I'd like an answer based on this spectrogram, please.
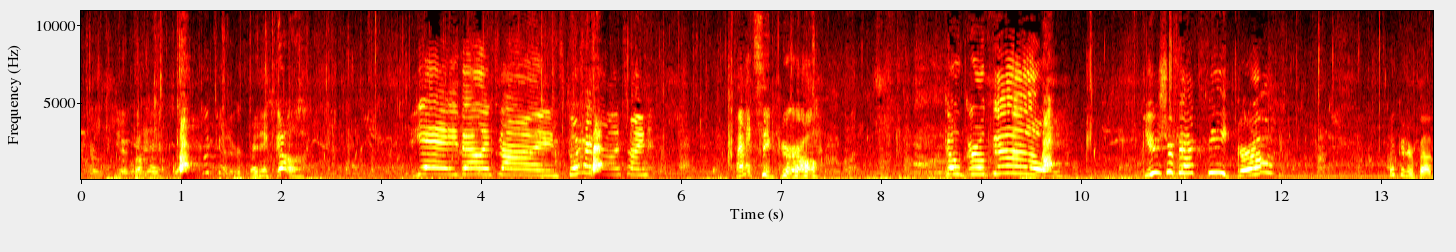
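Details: Rhodesian Ridgebacks, a father and his daughter, swimming in a pool on a hot summer day in Elizabethtown, PA; excited whining yelps come in two bursts amid steady encouraging human chatter and water noise.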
